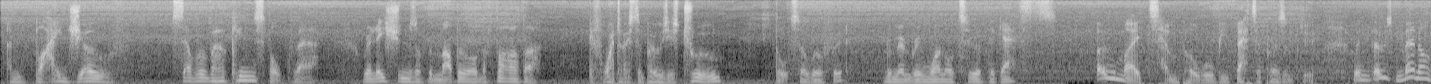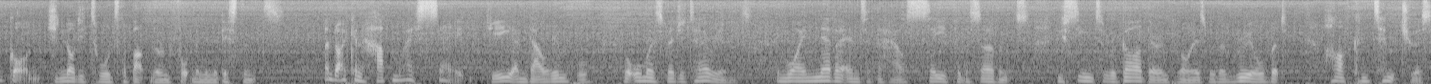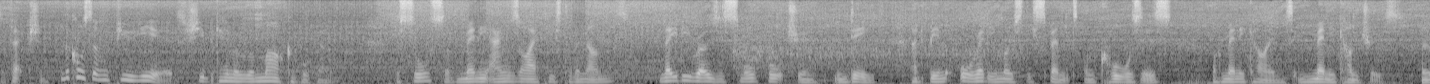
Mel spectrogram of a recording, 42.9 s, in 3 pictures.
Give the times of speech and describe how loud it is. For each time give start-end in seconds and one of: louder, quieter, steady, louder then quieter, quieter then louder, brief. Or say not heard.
0.1-42.8 steady.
